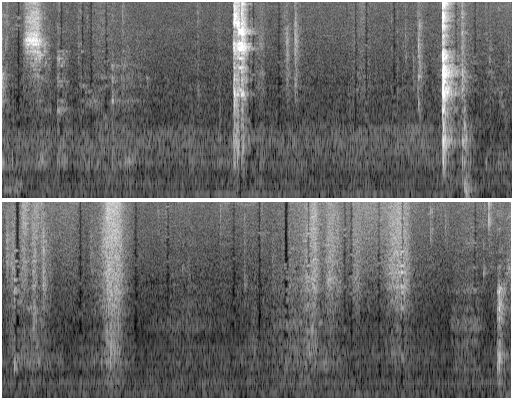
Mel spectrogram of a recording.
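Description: Handling noises: a few short clicks and knocks as a plastic jar of wound cream and a syringe are handled on a countertop. The loudest knock comes about four and a half seconds in.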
